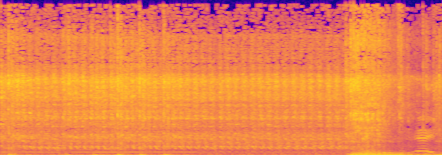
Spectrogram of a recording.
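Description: A car engine in a garage, just repaired after failing to start, cranks with a rapid chattering starter and then catches with a sudden louder burst before settling. Voices talk over it throughout.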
